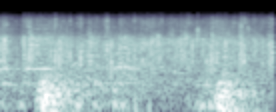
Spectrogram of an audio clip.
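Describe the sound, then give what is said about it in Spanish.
A street crowd on Calle Bernabé Soriano applauds steadily as the procession float of Jesús del Perdón advances, a dense wash of many hands clapping at once with a few louder swells, sustained and fairly loud throughout with no voices standing out. “Pues comenzando en el primer tramo de la calle Bernabé Soriano, el paso de Jesús del Perdón, andando de frente, con poderío, levantando los aplausos, respetable, coincidiendo con el final de la marcha.”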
